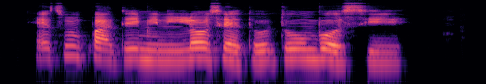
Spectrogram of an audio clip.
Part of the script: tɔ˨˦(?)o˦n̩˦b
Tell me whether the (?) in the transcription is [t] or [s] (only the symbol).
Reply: t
